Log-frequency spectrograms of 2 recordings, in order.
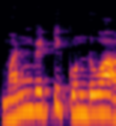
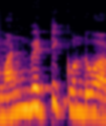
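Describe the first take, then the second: First: The word is said smoothly without extra emphasis. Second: The word is split and 'vetti' is pressed hard. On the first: Bring the spade. "மண்வெட்டியை எடுத்துட்டு வாடா" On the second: Dig up soil and bring it. "கொஞ்சம் அழுத்தி சொல்லி"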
